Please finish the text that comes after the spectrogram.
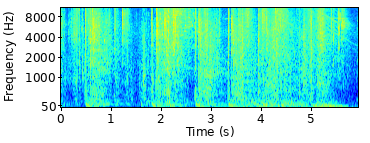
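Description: Rapid gunfire and repeated booming shots from a Fortnite match ring out in dense, loud bursts throughout, with brief gaps between volleys and no talking.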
